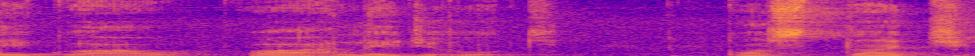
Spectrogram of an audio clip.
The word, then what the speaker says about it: Hooke: significa essa lei de hooke isso aqui é o Hulk lá do da Marvel na hora e pronome que o nome tem a pronúncia mas não escrita Idêntica lei de hooke ele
